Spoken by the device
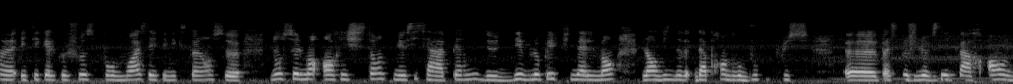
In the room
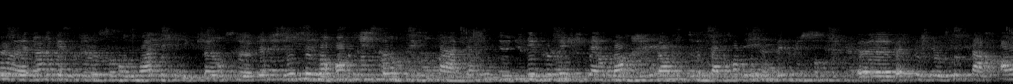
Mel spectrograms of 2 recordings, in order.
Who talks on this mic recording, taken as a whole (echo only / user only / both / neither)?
both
